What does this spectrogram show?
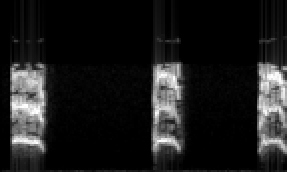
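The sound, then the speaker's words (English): Three shrill, quavering contact calls from a grey-headed flying fox mother, each a short high-pitched squeal, repeating about once a second over a faint low hum. “And the contact calls from the mother sound like this.”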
